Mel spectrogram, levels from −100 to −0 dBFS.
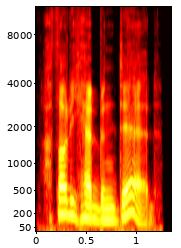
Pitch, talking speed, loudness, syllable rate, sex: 140 Hz, 265 wpm, -18 LUFS, 5.9 syllables/s, male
